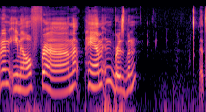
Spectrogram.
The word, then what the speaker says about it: Brisbane: So we got an email from Pam in Brisbane. That's how they say it down there. Brisbane.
